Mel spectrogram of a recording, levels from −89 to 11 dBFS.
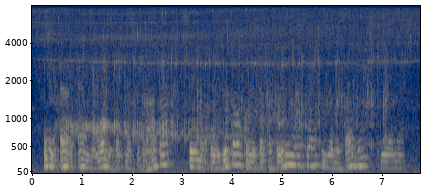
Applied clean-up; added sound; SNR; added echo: none; Fill (with liquid); 12 dB; reverberation time 0.3 s.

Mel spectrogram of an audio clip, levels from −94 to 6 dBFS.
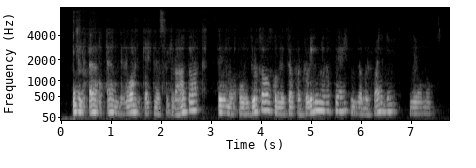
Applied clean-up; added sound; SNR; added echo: neural mask model DeepFilterNet 3.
